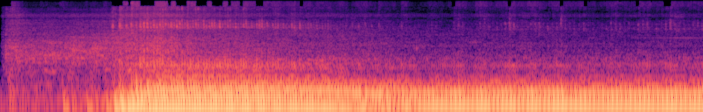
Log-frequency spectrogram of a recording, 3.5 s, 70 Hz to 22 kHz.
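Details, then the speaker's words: Fully rebuilt VW GTI VR6 with a new exhaust, starts and settles into a deep smooth even idle with low rumble and no knocks; much quieter, not obnoxious, healthy exhaust note. "nice that sounds way better damn that sounds good sweet that makes me happy the exhaust sounds good it's not obnoxious"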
